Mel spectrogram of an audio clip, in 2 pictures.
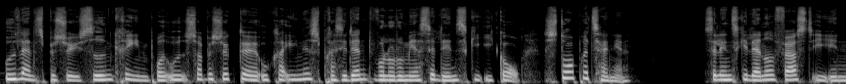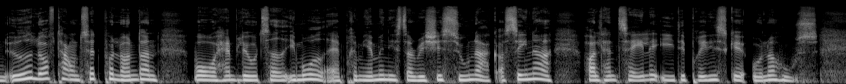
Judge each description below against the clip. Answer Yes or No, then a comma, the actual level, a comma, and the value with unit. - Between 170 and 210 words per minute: No, average, 150 wpm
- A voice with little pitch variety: Yes, narrow, 2.3 semitones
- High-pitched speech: Yes, high, 205 Hz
